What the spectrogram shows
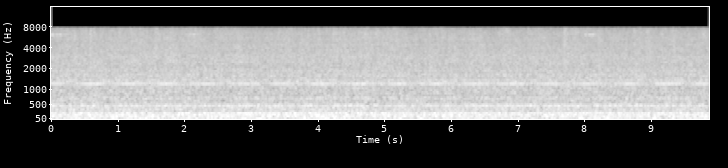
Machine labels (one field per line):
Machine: fan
